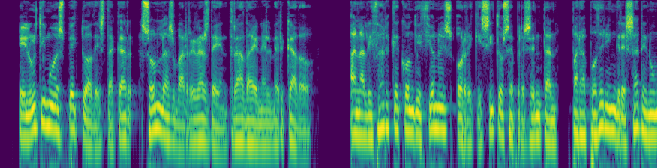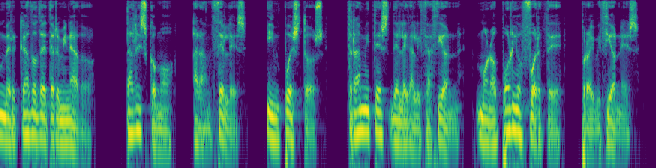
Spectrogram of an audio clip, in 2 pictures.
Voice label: locutor spanish voiceover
